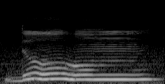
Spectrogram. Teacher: Berhenti dengan mim, tutup mulut, rapatkan bibir.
